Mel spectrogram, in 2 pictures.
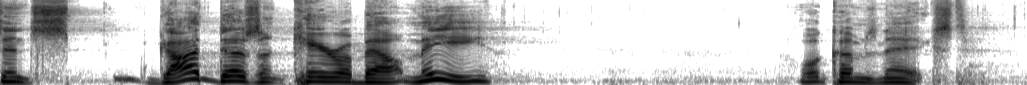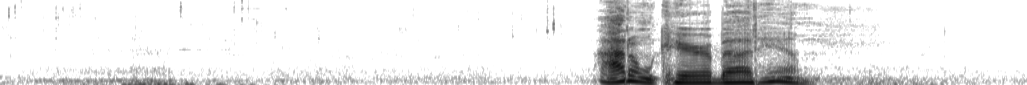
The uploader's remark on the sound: Recorded Live at Brookwood Church on 11.19.2023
